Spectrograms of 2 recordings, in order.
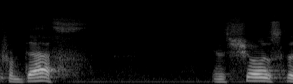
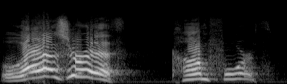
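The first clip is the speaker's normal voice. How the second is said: commanding cry, loud and high; 9 semitones higher, 7 dB louder, much slower than usual. Acted. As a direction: summon him out of the tomb, loud, slow and high. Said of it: "he cried out with a loud voice".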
